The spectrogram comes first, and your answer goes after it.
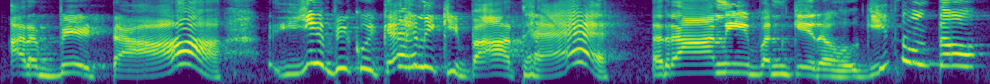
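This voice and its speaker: Lady putting on pushy matchmaker auntie, middle-aged, chirpy, really high voice, eager. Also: wildly swooping pitch, unhurried, a bit bright, a little hiss or hum, exaggerated voice. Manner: eager, persuasive.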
